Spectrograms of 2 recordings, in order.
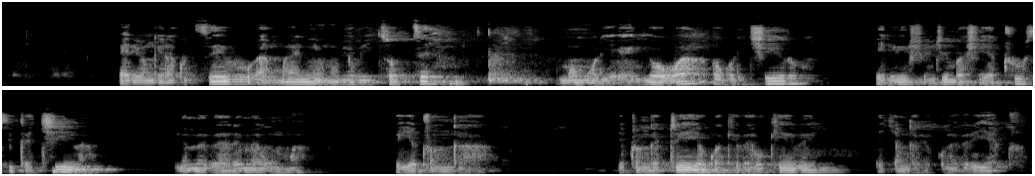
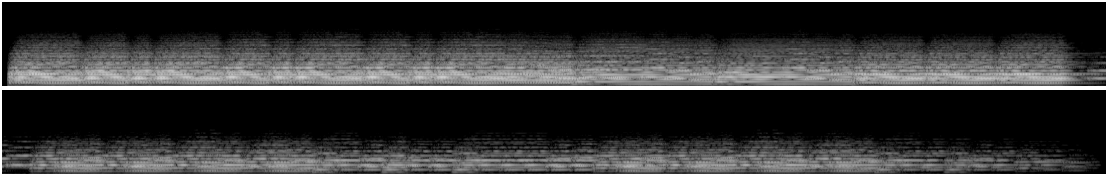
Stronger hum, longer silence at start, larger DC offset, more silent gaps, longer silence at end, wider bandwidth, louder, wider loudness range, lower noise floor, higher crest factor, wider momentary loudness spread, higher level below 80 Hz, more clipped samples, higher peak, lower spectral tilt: neither; first, 1.2 s vs 0.05 s; second, under 0.1% vs 0.1%; neither; second, 0.1 s vs 0.45 s; first, 9.2 kHz vs 5.4 kHz; about the same, -22 LUFS vs -21 LUFS; second, 8 LU vs 11 LU; first, -74 dBFS vs -49 dBFS; about the same, 20 dB vs 16 dB; first, 16 LU vs 13 LU; first, -48 dBFS vs -72 dBFS; neither; about the same, -4 dBFS vs -4 dBFS; second, -5 dB/octave vs -9.5 dB/octave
